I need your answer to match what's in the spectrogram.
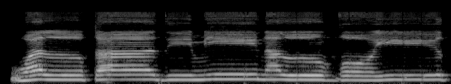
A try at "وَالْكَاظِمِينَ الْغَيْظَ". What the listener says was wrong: Jangan jangan ghaidh. Ghaidh. Kalau dilanjut dia tetap ya sukun mengalir suaranya. Tidak ghaidh. Wal kaziminal ghaidh. Ghaidh. Kemudian ini huruf dho sukunnya tidak al-ghaid.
